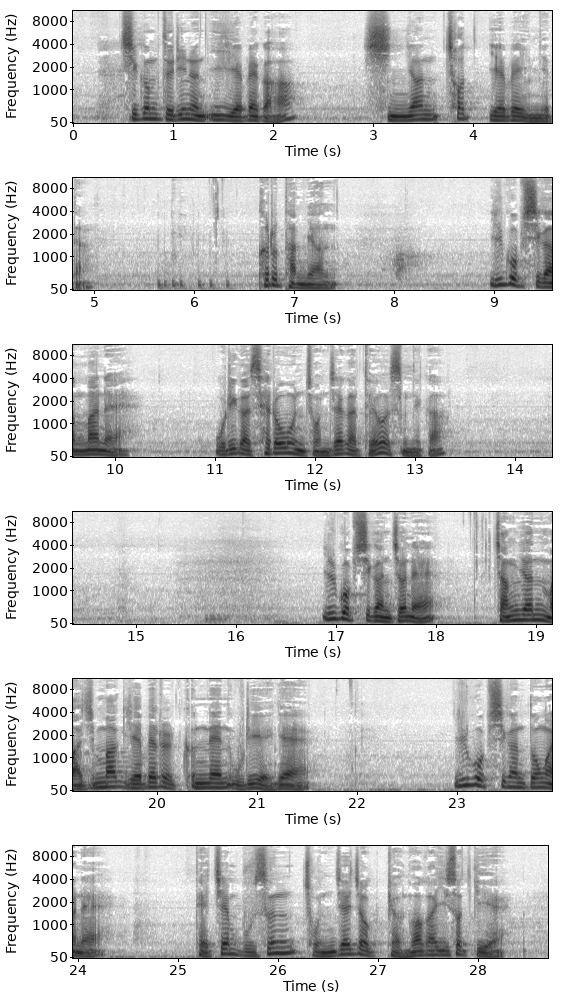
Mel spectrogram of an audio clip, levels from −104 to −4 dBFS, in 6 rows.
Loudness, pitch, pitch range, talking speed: -25 LUFS, 120 Hz, 100-150 Hz, 170 characters per minute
